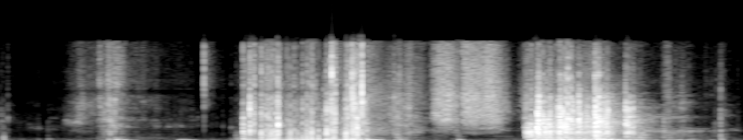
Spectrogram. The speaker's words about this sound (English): I'm about to pull an animal card.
